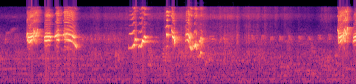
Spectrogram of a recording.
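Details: Oriental magpie-robin in full song, used to teach a silent bird to sing: short bursts of high, bright warbled and trilled notes, separated by pauses of one to two seconds over a quiet hiss.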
